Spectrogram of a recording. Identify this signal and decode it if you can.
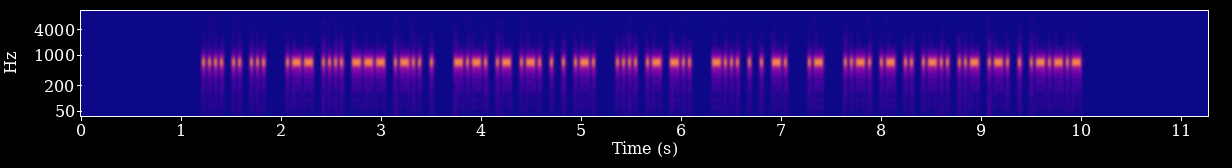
Morse code, heard as a keyed tone, about 40 wpm, 700 Hz. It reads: HIS WHOLE CAREER HAD BEEN A FAILURE.
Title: Sentences from Top 1000 Words - Review Part 6 - 40wpm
